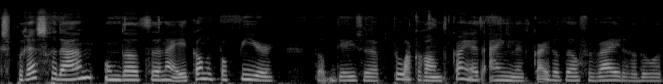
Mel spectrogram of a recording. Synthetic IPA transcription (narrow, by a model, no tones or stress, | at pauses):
ɛksprɛsχədaːnɔmdɑtnajajəkɑnɦət̚papiːɹ | d̥ɑ̰t̚dejzəplɑkrɑntkɑnjəœɥtɛ̰jndələkːɑ̰njədɑtʋɛlˠv̥əɹʋɛjdərəndʊːrət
